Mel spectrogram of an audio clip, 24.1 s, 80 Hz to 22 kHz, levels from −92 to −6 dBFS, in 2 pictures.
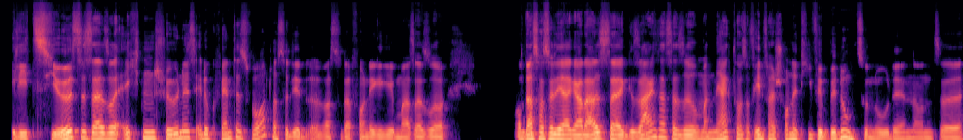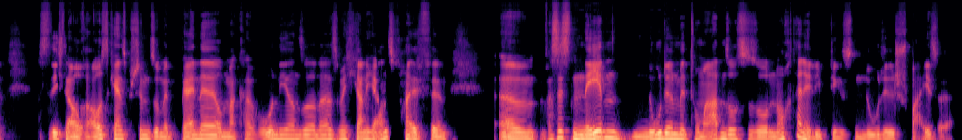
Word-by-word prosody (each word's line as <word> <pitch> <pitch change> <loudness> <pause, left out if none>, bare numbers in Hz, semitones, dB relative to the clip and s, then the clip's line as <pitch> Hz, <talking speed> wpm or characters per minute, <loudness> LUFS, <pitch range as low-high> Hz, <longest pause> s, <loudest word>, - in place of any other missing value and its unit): Deliziös 105 - +3
ist, 160 -2 -1
also, 155 0 +4
echt 150 +2 -5
'n 160 0 +4
schönes, 155 +4 +1
eloquentes 140 +5 -2
Wort, 225 +1 -4
was 145 -1 -3
du 110 - -4
dir 100 -2 -2 0.3
was 100 0 -7
du - - -17
da 95 -1 -4
von 95 +1 -6
dir 95 - -1
gegeben 90 0 -3
hast. 90 +1 -5
Also 95 -1 -3 0.8
und 110 +1 -3
das, 140 +3 +5
was 150 -2 +3
du 145 - +5
mir 135 - +7
ja 130 -1 +5
grade 125 -1 +3
alles 155 +5 +3
gesagt 125 - +1
hast, 180 -4 -3
also, 120 -3 +2
man 110 -1 -2
merkt, 155 +8 0
du - - -1
hast 120 -2 -4
auf 110 - -7
jeden 125 +3 +2
Fall 130 -4 -2
schon 130 +4 -3
'ne 130 - +1
tiefe 125 -3 0
Bindung 120 - +2
zu 110 -8 -6
Nudeln. 80 0 -4
Und, 80 0 -8
äh, 90 -1 -3 0.5
dass - - -17
du 105 - -11
dich 100 -1 +2
da 110 - 0
auch 100 -1 0
auskennst 125 +5 -1
bestimmt 120 -3 -3
so 105 - 0
mit 90 -3 -5
Penne 125 +2 +2
und 105 - -1
Makkaroni 95 +6 -2
und 130 -1 -2
so, 125 +1 -1
ne? 120 +2 -1
Das 125 -3 -3
möchte 115 0 -2
ich - - -24
gar 110 - 0
nicht 110 0 0
anzweifeln. 100 - -2 0.6
Ähm, 110 +1 +2
was 115 +2 -7
ist 175 -2 0
'n 130 -4 +6
neben 155 +2 +6
Nudeln 110 +9 +4
mit 130 -2 0
Tomatensoße 130 +4 -2 0.2
noch 140 +9 -1
deine 160 - +1
Lieblings-Nudelspeise? 85 -1 -6
115 Hz, 190 wpm, -25 LUFS, 100-140 Hz, 0.8 s, mir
